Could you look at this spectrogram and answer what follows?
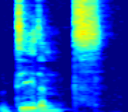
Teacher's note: You have to give a stress on the first syllable. Giving a stress means you have to make louder sound. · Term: primary stress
